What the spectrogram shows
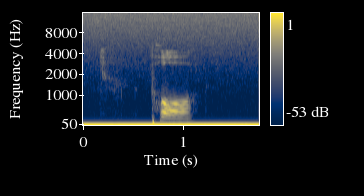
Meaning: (noun) 1. The soft foot of a mammal or other animal, generally a quadruped, that has claws or nails; comparable to a human hand or foot 2. A hand
- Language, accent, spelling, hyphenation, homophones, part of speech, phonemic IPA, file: English, UK, paw, paw, pore, noun / verb, /pɔː(ɹ)/, En-uk-paw.ogg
